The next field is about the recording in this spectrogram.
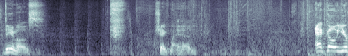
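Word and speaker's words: Deimos: I mean, do also makes sense, but no, it's Deeos. It's not Deamos. It's Deeos.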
